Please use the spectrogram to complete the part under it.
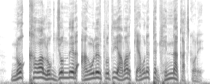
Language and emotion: Bengali, disgusted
